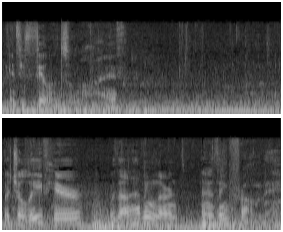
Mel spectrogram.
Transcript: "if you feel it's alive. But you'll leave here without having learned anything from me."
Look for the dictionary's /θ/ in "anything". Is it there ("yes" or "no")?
yes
